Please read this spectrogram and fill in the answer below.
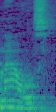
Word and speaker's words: Mowl: need to know about Mowls. "And make sure you say his name right or he gets really huffy. Just remember this. How now, Brown Mowl?"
